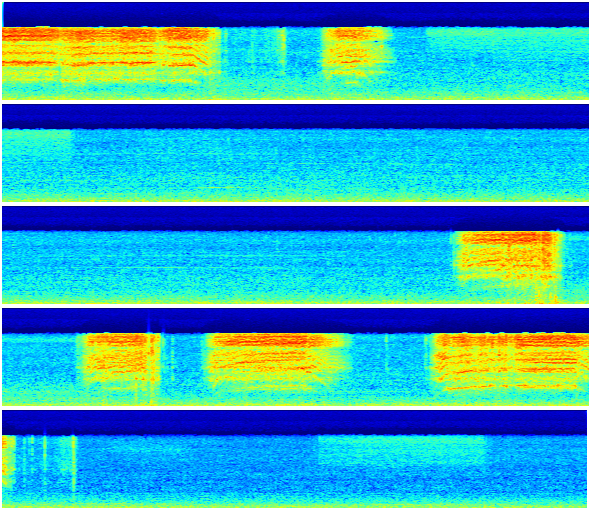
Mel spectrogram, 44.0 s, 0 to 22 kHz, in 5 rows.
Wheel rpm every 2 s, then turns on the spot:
230, 120, 40, 0, 0, 0, 0, 0, 0, 0, 0, 0, 110, 30, 90, 100, 90, 140, 0, 0, 0, 0.
4-6 28-30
